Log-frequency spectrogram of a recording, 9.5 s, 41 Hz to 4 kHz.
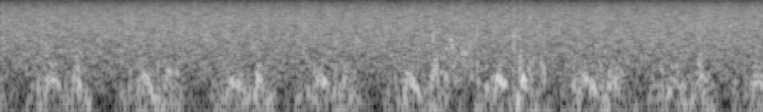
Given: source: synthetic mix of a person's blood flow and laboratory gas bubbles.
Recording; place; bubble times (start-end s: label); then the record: Doppler ultrasound of blood flow; precordium
5.37-6.03 s: bubbles
6.19-6.24 s: bubbles
6.38-6.69 s: bubbles
6.73-6.84 s: bubbles
7.12-7.28 s: bubbles
From the record:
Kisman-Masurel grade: 222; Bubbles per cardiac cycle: several, 3 to 8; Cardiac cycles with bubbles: 10 to 50%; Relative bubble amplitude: moderate (0.250 to 0.450); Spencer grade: 2 (many but less than half of the cardiac periods contain bubble signals, singularly or in groups); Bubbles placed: anywhere in the cardiac cycle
